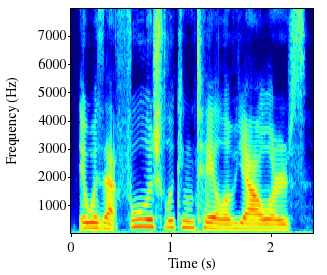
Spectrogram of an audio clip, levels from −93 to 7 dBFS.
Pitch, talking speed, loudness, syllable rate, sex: 195 Hz, 200 wpm, -17 LUFS, 4.9 syllables/s, female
